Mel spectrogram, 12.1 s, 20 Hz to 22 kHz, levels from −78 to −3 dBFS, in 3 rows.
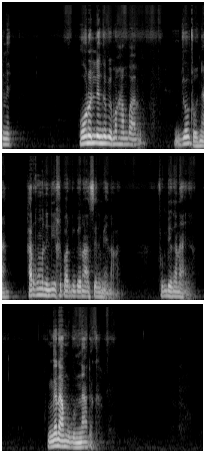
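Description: No technical faults can be heard anywhere in the recording; the signal stays continuous and stable throughout.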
